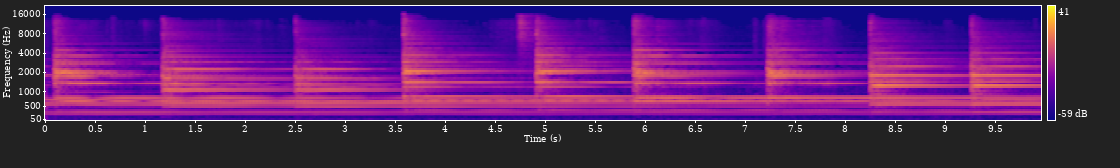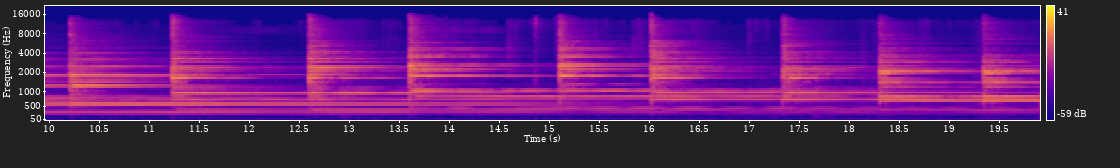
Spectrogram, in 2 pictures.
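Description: Large bells hanging in a bell foundry workshop, made by Antonio Degli Quadri and his ancestors, are rung by him before his lunch break, in a steady, regular sequence, about one strike every second, their rich tones overlapping and humming on between strikes. No voices, just the loud, resonant pealing.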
